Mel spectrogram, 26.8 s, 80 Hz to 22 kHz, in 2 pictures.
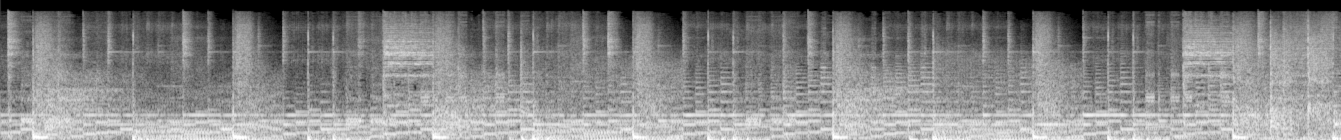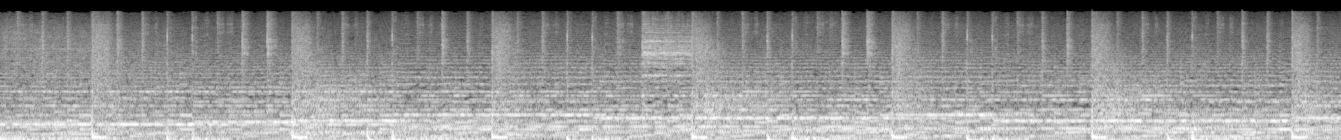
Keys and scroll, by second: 11.4 shift+space, 11.7 Escape, 24.8 Delete, 26.0 shift+x.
